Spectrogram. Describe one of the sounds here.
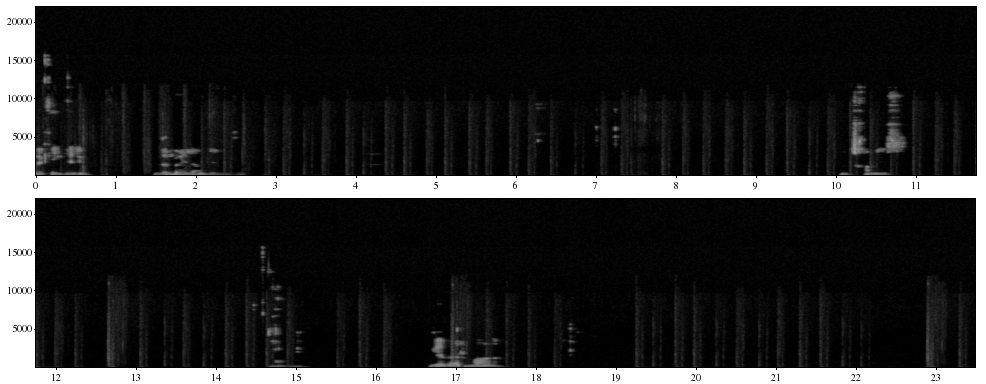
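Footsteps patter on sand in a video game.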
